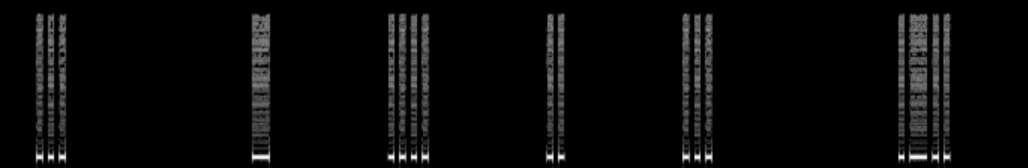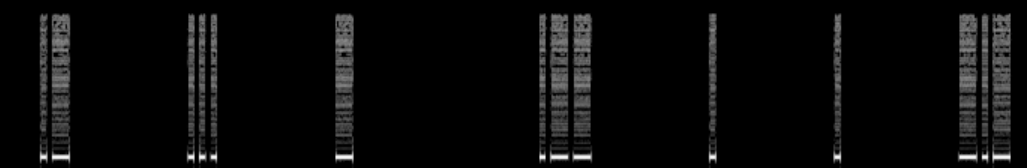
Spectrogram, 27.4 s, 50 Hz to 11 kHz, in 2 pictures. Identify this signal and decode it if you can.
Morse code, heard as a keyed tone, about 16 wpm, spaced as for 5 wpm, 800 Hz. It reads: S THIS LAST WEEK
